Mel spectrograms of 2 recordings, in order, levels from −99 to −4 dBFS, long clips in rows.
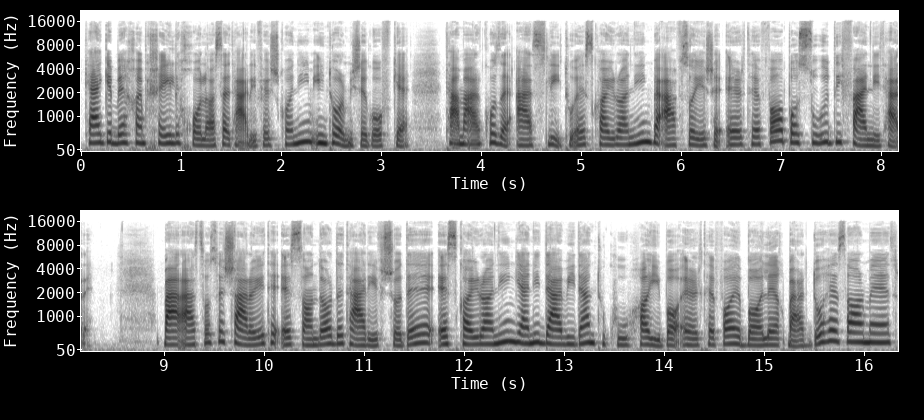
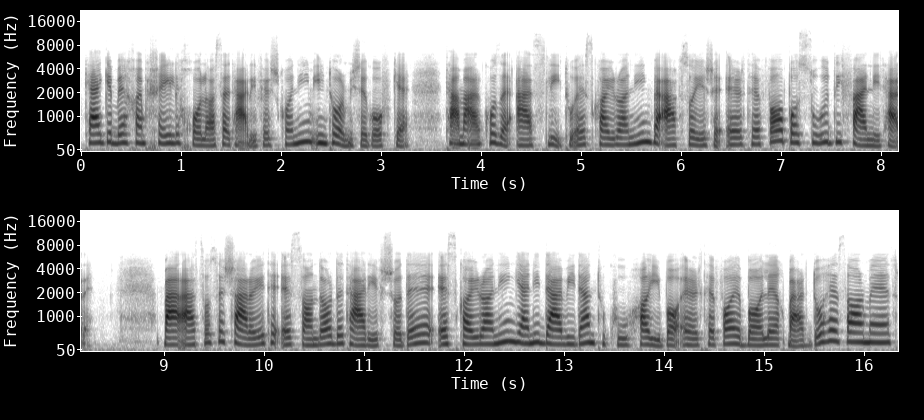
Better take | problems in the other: first | muffled; very; fading above 3 kHz

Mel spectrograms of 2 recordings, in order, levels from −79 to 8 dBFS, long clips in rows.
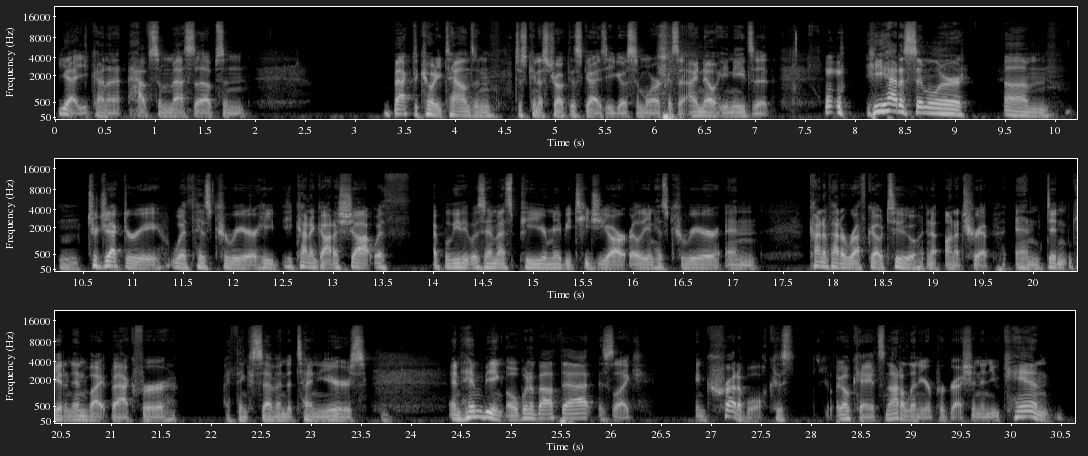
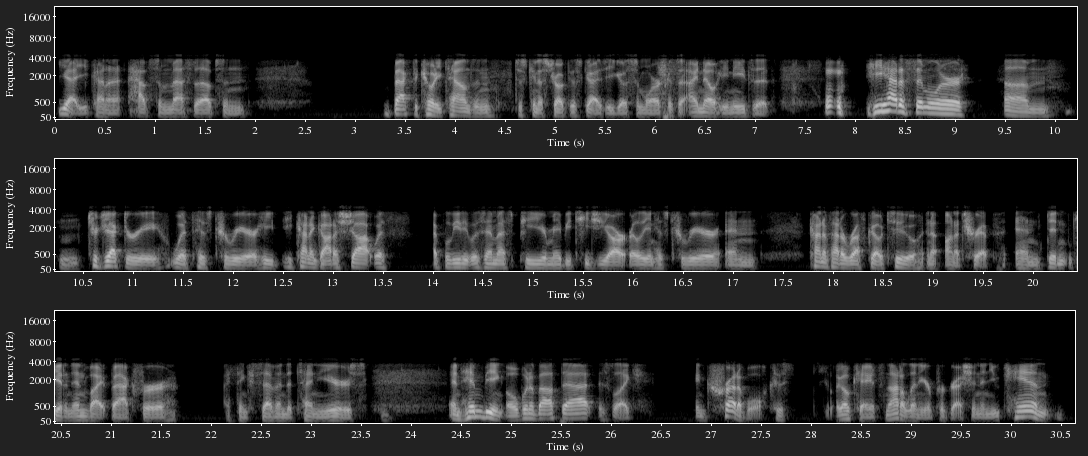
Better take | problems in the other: first | phone-call audio

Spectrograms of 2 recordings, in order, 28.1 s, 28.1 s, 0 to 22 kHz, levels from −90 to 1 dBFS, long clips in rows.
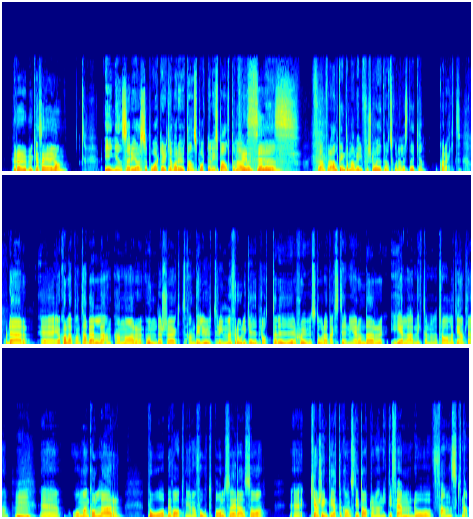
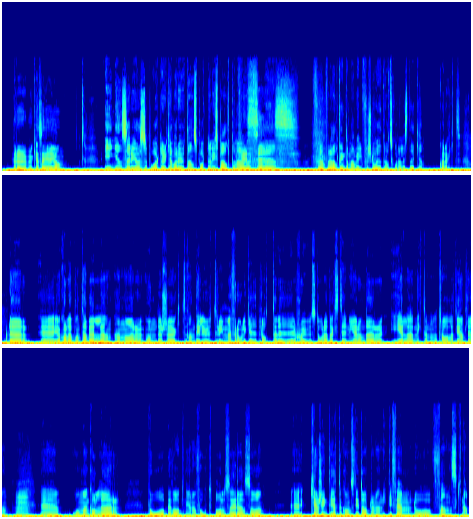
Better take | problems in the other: first | low rumble; loud; throughout; 10 dB below the speech

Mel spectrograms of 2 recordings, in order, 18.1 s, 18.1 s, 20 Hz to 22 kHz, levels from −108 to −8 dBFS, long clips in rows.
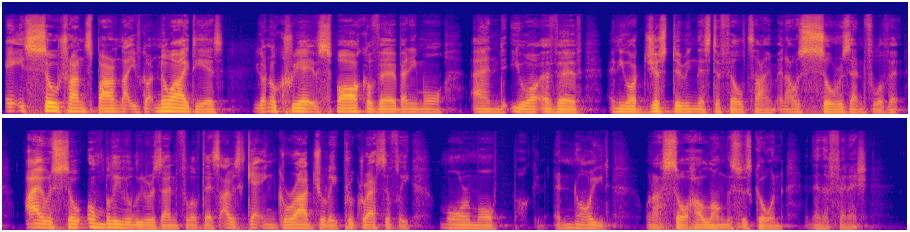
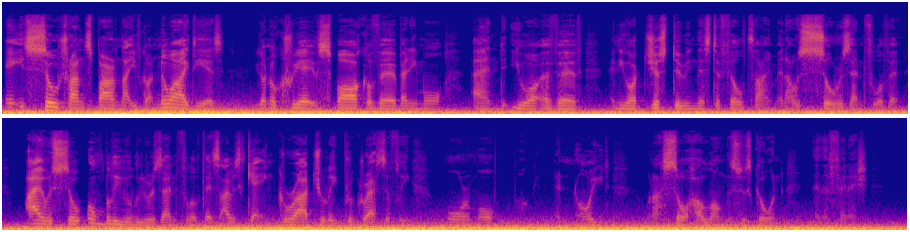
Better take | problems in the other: first | low rumble; loud; throughout; 2 dB below the speech

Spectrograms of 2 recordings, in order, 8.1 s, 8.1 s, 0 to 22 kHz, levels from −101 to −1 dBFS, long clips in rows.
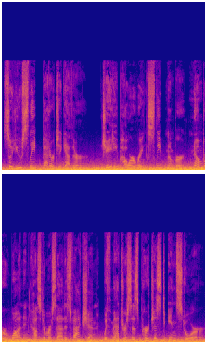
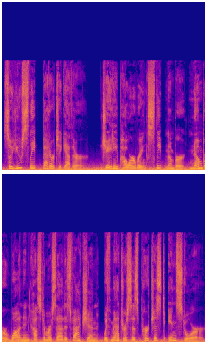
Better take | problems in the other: second | wind noise on the microphone; heavy; 1 dB below the speech; occasional gusts in the second

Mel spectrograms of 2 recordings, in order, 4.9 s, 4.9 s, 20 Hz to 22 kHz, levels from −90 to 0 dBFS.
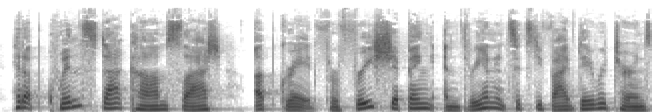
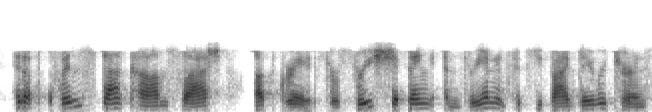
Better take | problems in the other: first | phone-call audio; poor line; nothing above 3.5 kHz

